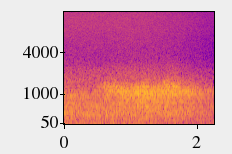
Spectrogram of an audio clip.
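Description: Logo-intro whoosh sound effect: a rushing swell of noise over a deep rumble, loudest about a second in and starting to fade near the end.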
